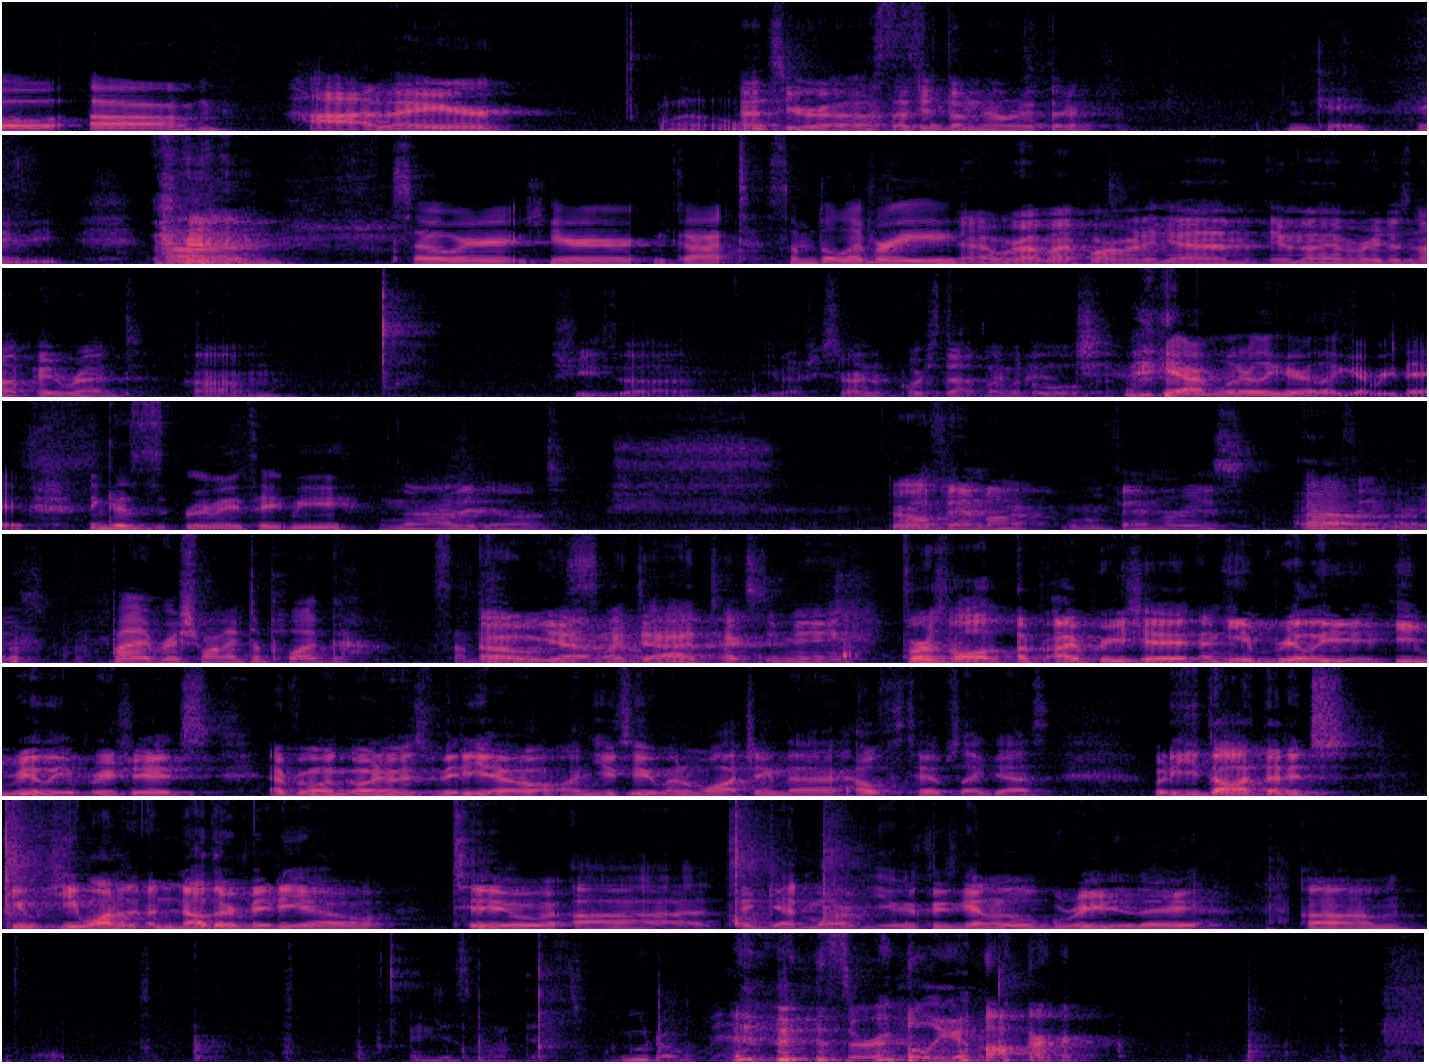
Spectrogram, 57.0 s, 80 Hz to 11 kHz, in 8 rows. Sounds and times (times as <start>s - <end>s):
Inside, small room: 0.0s - 56.9s.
